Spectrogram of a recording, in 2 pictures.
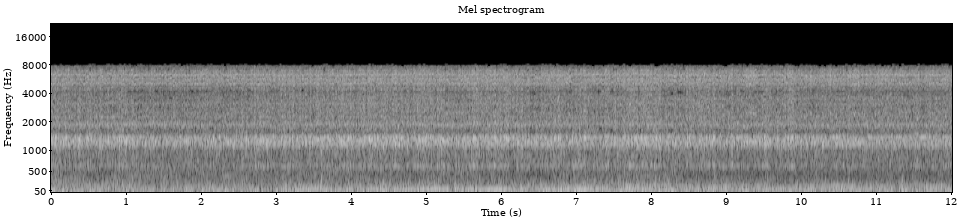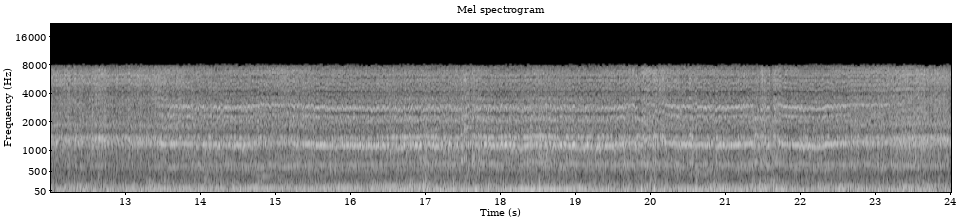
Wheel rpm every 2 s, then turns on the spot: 170, 170, 170, 170, 170, 170, 170, 160, 160, 160, 160, 170.
none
